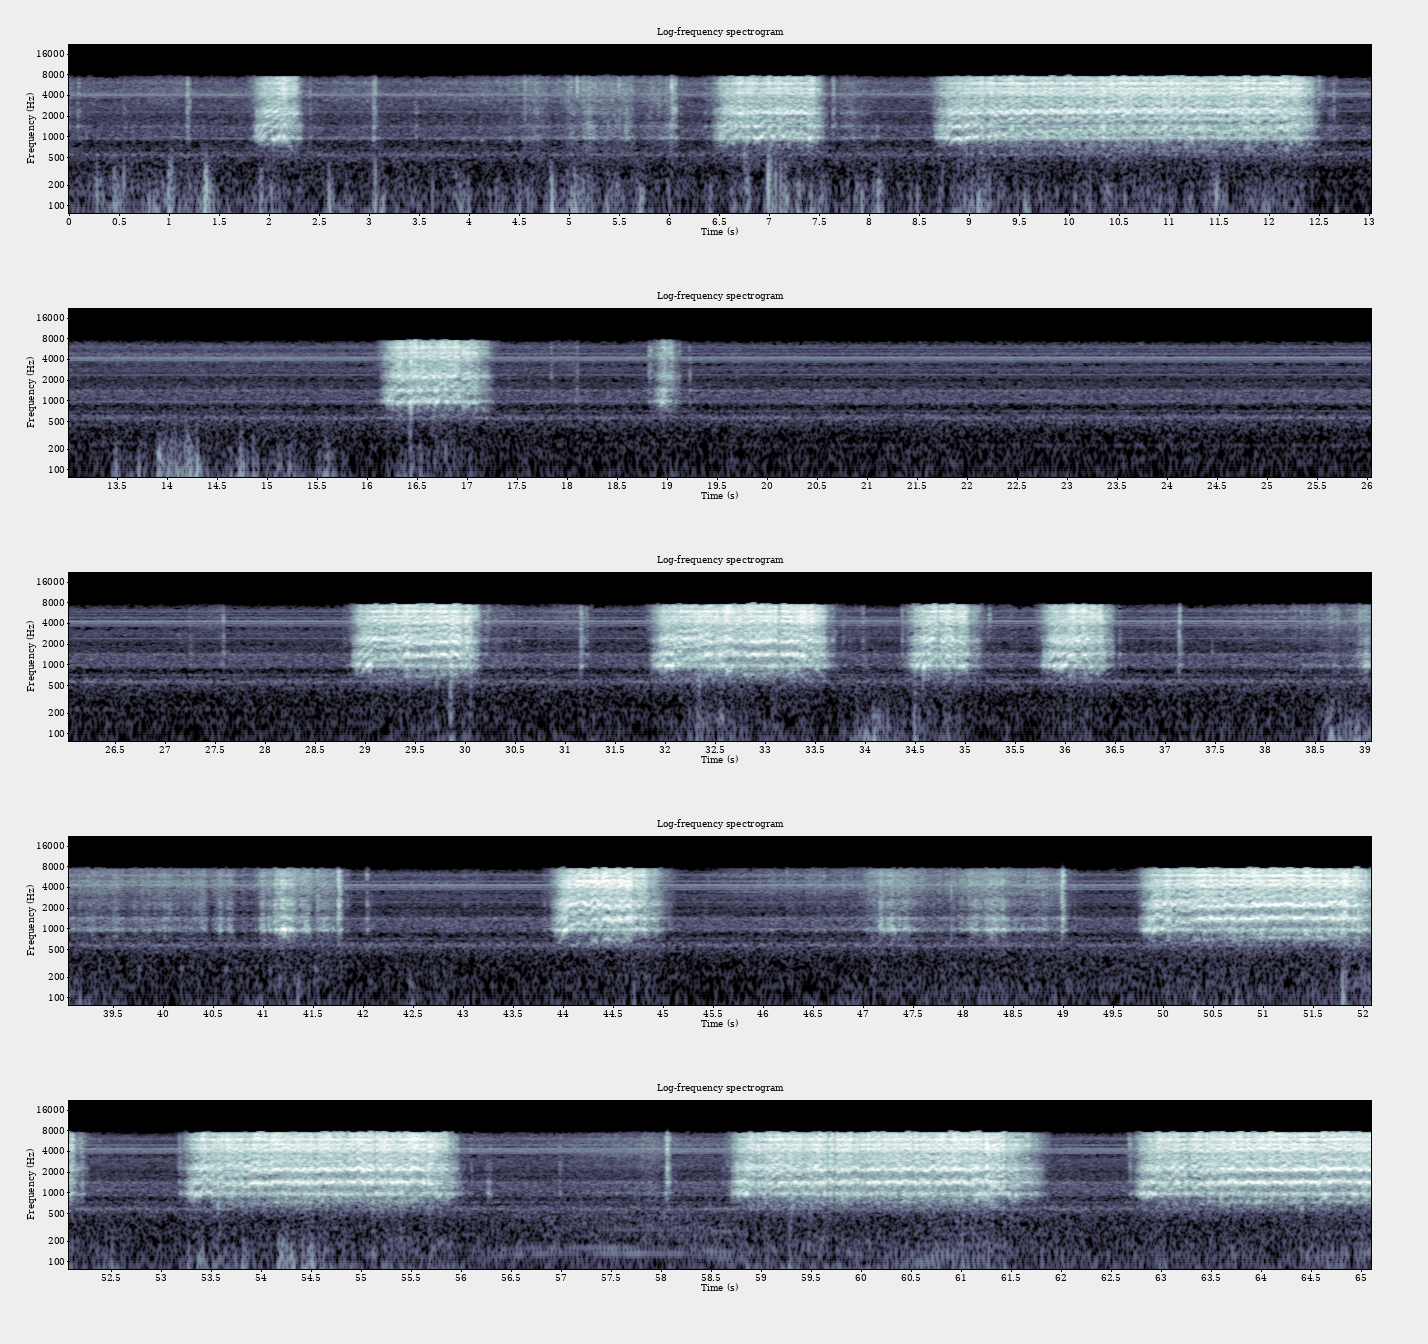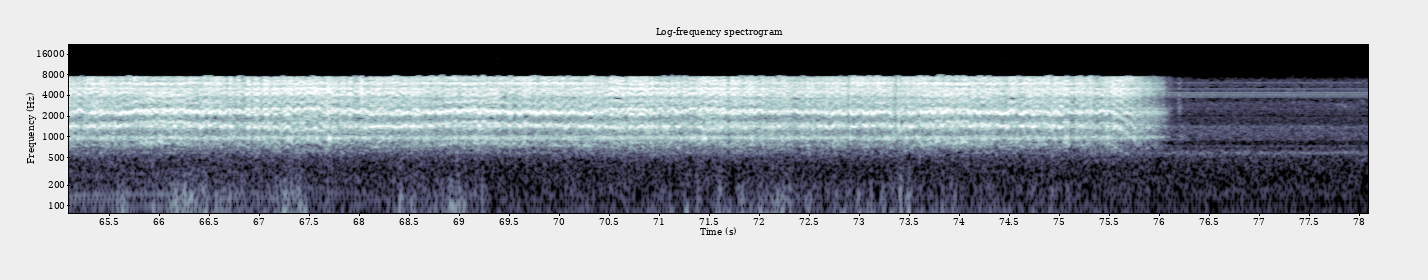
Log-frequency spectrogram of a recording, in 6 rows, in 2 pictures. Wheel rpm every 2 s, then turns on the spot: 10, 10, 10, 70, 80, 160, 20, 0, 50, 0, 0, 0, 0, 0, 80, 30, 130, 50, 10, 10, 20, 10, 50, 10, 20, 160, 70, 150, 10, 110, 130, 100, 190, 190, 200, 200, 190, 150, 0.
2-6 36-42 46-48 56-58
